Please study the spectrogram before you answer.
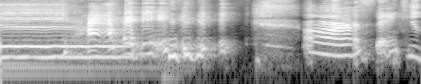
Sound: chuckling

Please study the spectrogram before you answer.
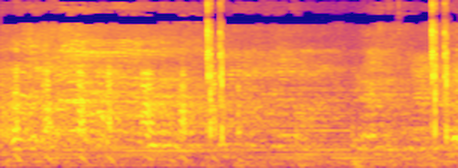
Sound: laughing

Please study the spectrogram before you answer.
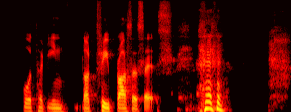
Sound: laughing

